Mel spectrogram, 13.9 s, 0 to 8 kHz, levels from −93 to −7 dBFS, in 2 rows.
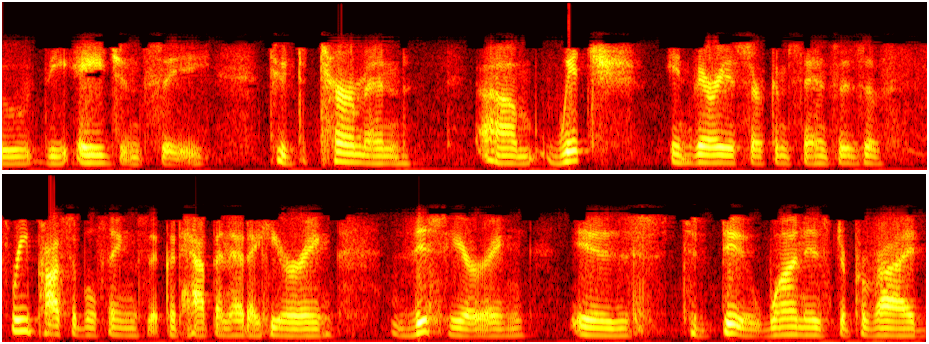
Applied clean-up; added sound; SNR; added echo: none; none; none; none.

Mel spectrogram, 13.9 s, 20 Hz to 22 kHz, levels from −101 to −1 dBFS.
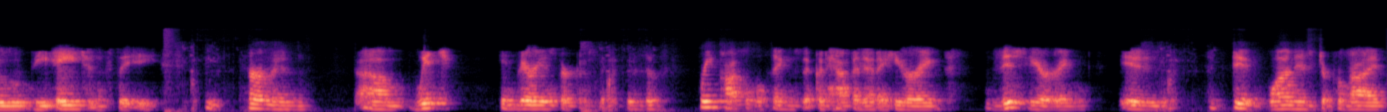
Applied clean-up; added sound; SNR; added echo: neural mask model DeepFilterNet 3.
